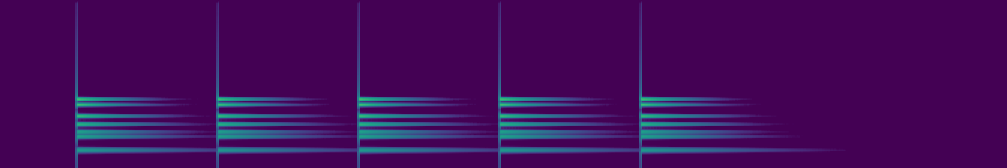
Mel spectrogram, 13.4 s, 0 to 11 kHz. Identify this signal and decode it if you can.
Clock strike, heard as a bell. 5. Five o'clock.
